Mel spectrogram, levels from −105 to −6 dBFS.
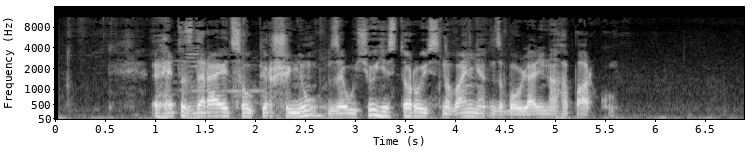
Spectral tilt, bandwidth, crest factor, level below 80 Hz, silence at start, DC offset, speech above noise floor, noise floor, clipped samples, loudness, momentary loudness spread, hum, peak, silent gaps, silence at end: -6 dB/octave; 11.5 kHz; 16 dB; -48 dBFS; 0.7 s; under 0.1%; 36 dB; -56 dBFS; under 0.1%; -20 LUFS; 6 LU; none; -6 dBFS; none; 1.3 s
